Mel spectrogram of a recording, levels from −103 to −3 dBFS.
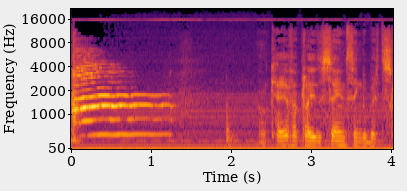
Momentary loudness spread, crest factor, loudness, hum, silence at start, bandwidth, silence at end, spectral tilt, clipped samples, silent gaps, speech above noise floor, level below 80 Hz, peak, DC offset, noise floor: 25 LU; 20 dB; -19 LUFS; none; 0 s; 17.5 kHz; 0 s; -2.5 dB/octave; under 0.1%; none; 17 dB; -54 dBFS; -2 dBFS; 2%; -42 dBFS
